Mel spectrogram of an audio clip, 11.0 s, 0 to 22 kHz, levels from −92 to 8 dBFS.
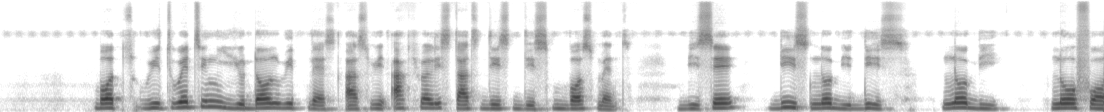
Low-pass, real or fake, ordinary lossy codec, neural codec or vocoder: none; fake; none; autoencoder, 48 kHz, 32 numbers a frame, DAC-VAE, trained on Japanese speech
